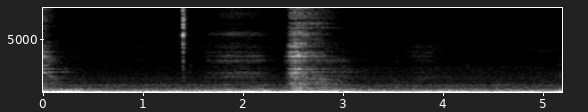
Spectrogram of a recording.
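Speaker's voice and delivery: long unvoiced weary sigh. Real, not acted. Fan giving up on his team, heavy sigh. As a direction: let out a long tired breath. Dejected fan after ranting.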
